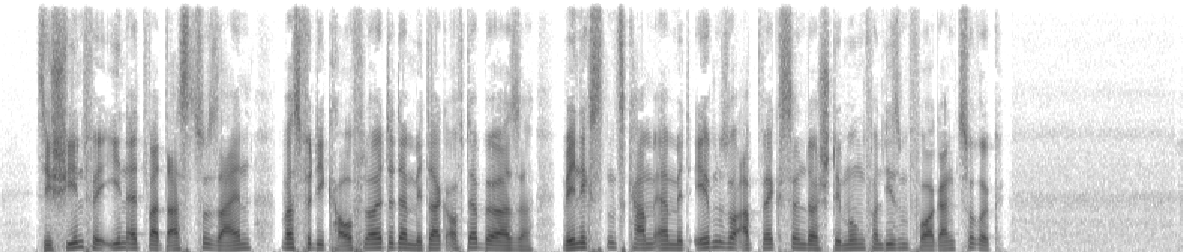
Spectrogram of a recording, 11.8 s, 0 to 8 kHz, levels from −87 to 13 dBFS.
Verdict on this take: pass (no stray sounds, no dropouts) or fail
pass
